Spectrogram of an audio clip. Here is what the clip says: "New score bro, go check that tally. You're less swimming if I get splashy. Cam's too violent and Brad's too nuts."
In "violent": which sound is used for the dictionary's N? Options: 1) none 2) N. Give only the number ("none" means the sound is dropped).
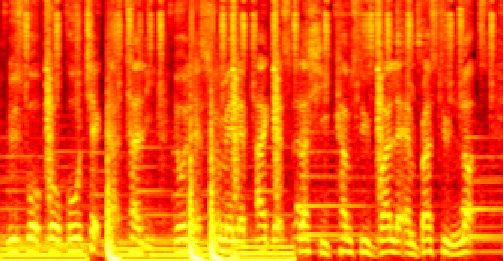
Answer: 1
